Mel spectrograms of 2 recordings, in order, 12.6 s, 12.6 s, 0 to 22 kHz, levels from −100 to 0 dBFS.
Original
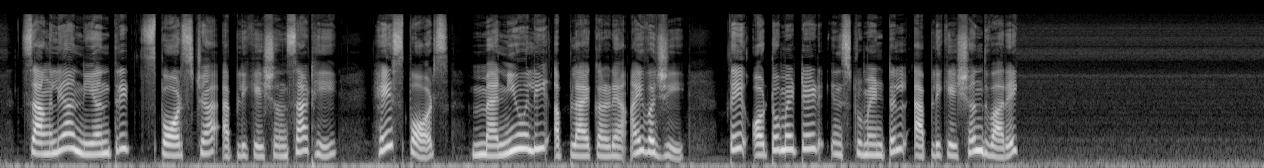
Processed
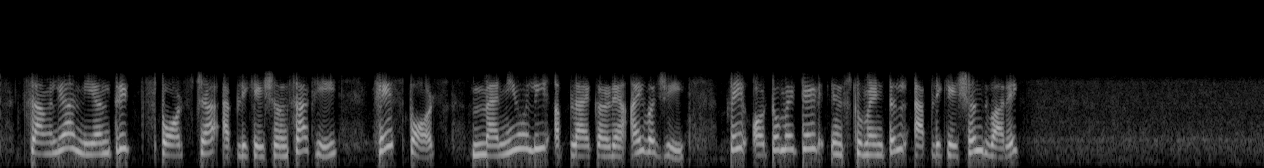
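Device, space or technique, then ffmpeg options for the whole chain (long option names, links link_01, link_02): voicemail: -af "highpass=420,lowpass=3000,acompressor=threshold=-35dB:ratio=10,volume=2dB" -ar 8000 -c:a libopencore_amrnb -b:a 5900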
